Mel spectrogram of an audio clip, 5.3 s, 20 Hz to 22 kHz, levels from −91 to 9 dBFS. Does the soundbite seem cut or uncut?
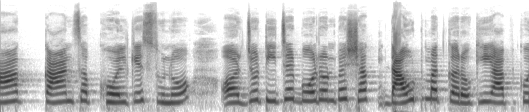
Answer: uncut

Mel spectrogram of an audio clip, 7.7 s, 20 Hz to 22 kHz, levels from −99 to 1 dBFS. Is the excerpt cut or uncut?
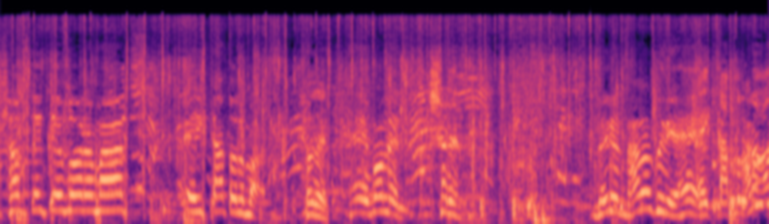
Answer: uncut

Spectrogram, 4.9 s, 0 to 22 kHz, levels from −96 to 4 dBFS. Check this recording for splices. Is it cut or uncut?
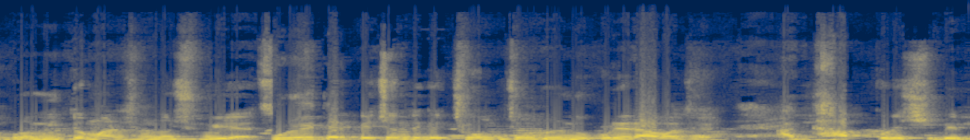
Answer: cut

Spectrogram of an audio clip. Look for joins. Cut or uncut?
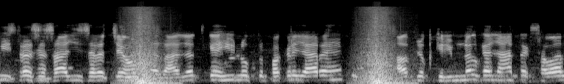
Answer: cut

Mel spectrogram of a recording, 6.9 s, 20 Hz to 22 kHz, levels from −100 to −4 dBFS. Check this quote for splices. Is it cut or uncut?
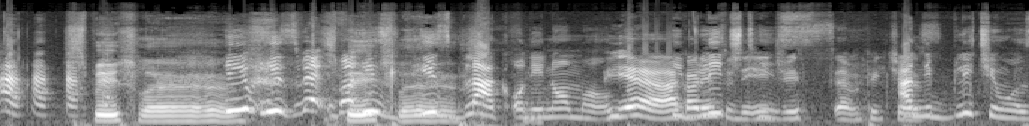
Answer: uncut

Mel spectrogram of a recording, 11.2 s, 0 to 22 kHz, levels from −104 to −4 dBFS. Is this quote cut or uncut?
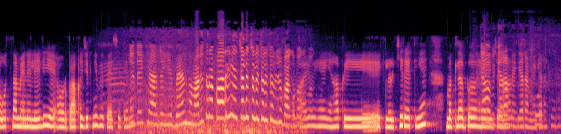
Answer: cut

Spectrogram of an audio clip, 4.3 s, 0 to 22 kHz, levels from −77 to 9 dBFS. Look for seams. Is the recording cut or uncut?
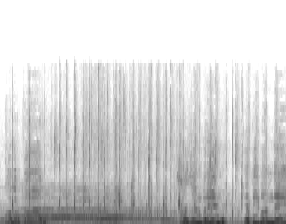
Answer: uncut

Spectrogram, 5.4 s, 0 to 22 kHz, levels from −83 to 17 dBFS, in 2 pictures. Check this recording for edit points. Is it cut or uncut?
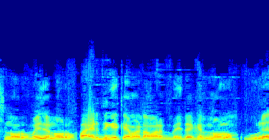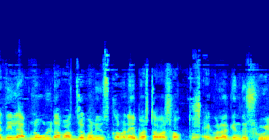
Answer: cut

